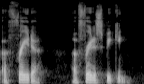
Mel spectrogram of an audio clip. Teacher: when you have the sound in of before a consonant sometimes people don't pronounce the sound so you hear a freta afraid of speaking don't be afraid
